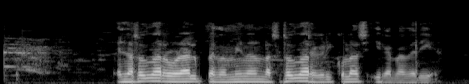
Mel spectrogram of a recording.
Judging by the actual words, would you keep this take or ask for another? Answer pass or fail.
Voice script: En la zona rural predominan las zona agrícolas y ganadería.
pass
